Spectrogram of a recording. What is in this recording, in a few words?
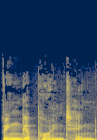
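"finger-pointing", British English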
